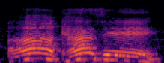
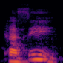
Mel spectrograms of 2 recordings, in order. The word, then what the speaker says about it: casi: Kazi. Ah, Kasi. I've been saying it wrong.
